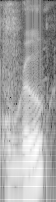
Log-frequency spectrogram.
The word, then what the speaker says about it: Rue: at the house there Rue. Rue. Rue. R-U-E. Okay. Street which- in French? Right, it would be. But it seems like a good name for a ghost, Rue. Like I rue the day or whatever.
